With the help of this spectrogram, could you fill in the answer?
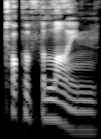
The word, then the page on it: top of the line: British English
